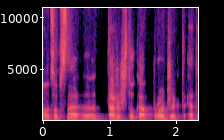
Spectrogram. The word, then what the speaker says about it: project: Он дает мне метод project, или project, наверное, правильное ударение делать в данном случае, который, опять же, как линзы из функционального программирования.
